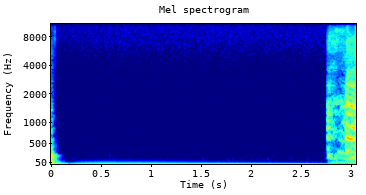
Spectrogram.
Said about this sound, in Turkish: Özür diliyorum hapşırdım pardon kusura bakmayın.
